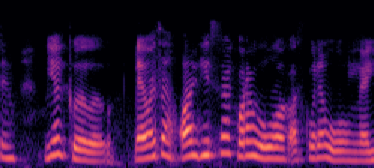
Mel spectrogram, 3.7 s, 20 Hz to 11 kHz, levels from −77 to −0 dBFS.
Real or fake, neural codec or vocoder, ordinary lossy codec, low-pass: fake; codec, 16 kHz, 1 kbps, FreqCodec, larger model; none; 7.2 kHz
